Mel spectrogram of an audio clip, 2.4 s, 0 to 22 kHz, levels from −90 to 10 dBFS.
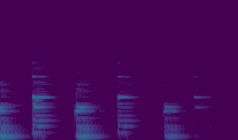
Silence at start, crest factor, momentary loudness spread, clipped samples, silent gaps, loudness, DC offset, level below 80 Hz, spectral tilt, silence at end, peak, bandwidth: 0 s; 18 dB; 11 LU; under 0.1%; 1.51-1.63 s; -61 LUFS; under 0.1%; -70 dBFS; -5.5 dB/octave; 0.3 s; -44 dBFS; 7 kHz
